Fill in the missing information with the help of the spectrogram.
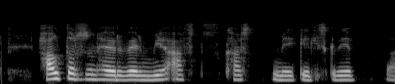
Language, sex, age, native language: Icelandic, female, 11, Icelandic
